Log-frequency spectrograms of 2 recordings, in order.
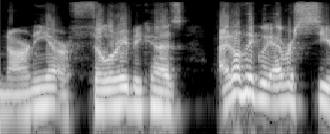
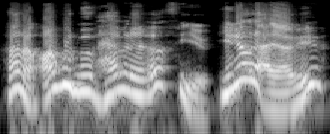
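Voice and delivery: high mock Jordan; 11 semitones higher, 4 dB louder than usual. Podcaster playing Jordan begging Hannah in a high whine. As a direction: whine it like a lost puppy.

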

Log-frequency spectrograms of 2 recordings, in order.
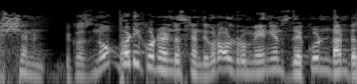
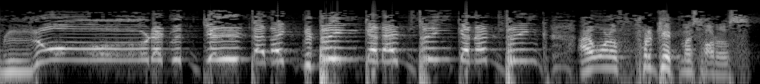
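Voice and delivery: anguished outcry; 11 semitones higher, 7 dB louder than usual. Retold or imitated. Former pastor confessing his guilt to Richard, anguished shout.

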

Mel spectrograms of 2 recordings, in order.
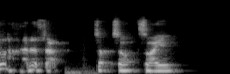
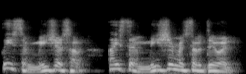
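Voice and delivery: Scottish brogue with a higher lilt; Scotty's Scottish accent; 4 semitones higher, 3 dB louder than usual. Acted. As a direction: greet your idol in his own Scottish burr. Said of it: "I knew that I had the voice".

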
